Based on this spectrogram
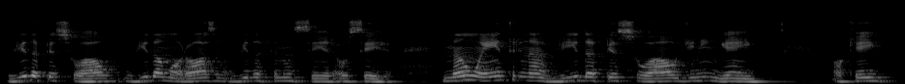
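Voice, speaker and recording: Working from his home office, a Brazilian man teaches an online course in a slightly high voice over some background noise. His instructive style is drawn out, and he regularly checks in with "ok?" and "né?".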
